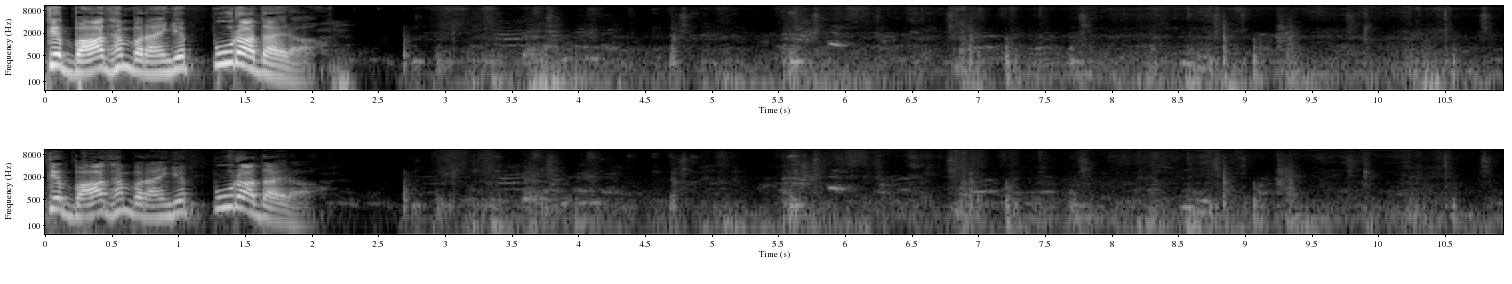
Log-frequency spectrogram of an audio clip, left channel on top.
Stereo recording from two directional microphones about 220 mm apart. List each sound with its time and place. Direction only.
0.0 s speech: 50° left (ahead or behind)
